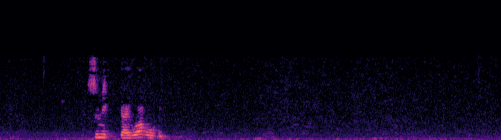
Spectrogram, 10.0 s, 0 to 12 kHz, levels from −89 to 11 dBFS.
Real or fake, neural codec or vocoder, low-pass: real; none; 7.2 kHz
